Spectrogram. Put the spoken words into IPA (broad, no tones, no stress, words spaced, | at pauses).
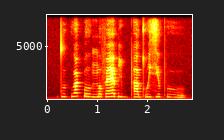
tʷɛkʷɑk͡poː ŋ͡mʌfæɓib pʰakʷʼisʲəpʰuː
